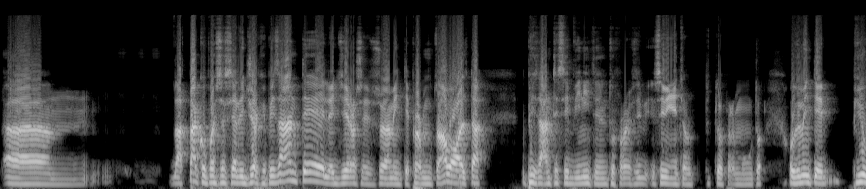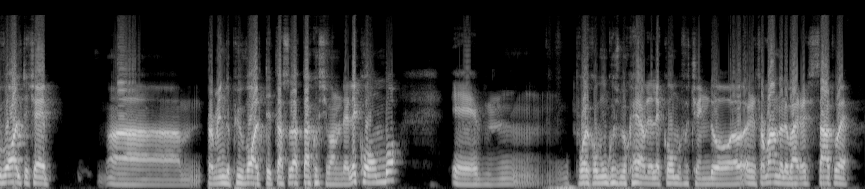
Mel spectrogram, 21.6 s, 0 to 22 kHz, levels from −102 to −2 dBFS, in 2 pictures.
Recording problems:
distortion; slight; 5% of the sound clipped

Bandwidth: 15.5 kHz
